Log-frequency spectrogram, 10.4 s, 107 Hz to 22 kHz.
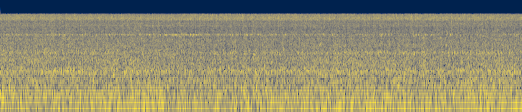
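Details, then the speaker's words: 1931 Ford Model A first start in years, side cover unbolted; steady low chuff under loud hiss, no clear knock; smoking with small leak, penetrant sprayed in cylinders, two cylinders low compression so rings suspected; smoking on first start. "oh she's smoking hope you hope the playroom okay so we've got a little leak"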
